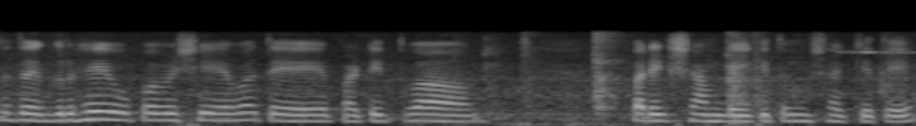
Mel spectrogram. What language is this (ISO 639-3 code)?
san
